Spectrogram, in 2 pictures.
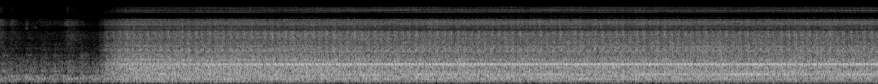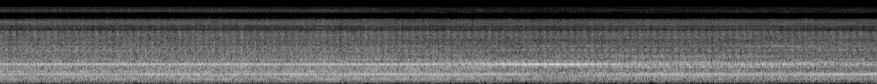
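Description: A lathe cuts 3 mm off a Yamaha F1ZR motorcycle cylinder head, giving a steady, close machine whine with a faint metallic ring. It starts abruptly after a second and holds an even level throughout, with no talking.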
